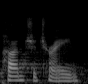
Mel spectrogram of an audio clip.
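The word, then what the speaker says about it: Pontchartrain: Maybe here on Lake Erie was helping my big family down on Lake Poncha Train to recover.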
